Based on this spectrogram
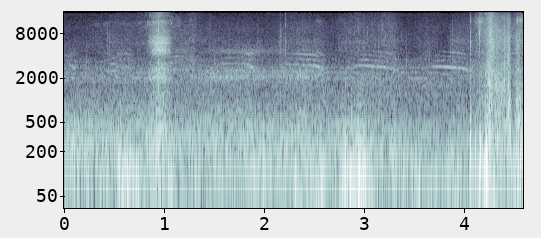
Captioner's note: animal calls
